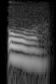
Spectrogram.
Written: ore

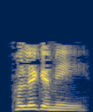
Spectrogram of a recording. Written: polygamy

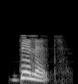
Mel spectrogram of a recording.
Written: billet

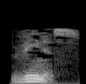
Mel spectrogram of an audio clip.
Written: Venus

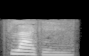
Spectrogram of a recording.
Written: flagging

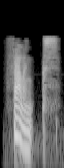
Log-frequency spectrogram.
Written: phalanx

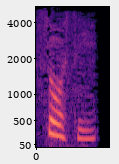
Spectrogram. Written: saucy

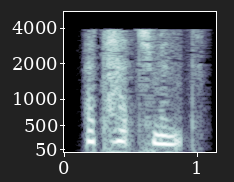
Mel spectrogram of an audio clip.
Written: attachment

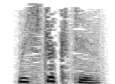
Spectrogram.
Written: restrictive

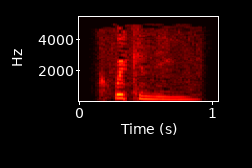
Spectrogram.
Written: quickening

